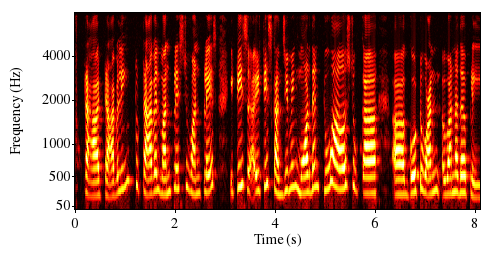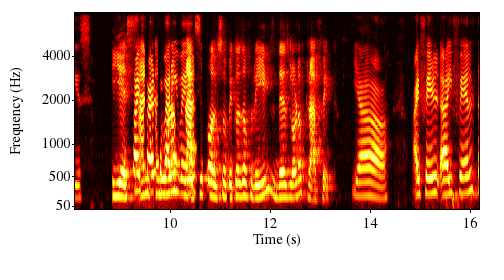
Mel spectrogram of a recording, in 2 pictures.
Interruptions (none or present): present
